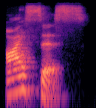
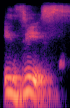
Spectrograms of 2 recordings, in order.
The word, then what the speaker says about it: Isis: know how people say Goddess Isis yes not pronounced Isis oh it is pronounced is this this is what I said is this so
